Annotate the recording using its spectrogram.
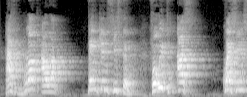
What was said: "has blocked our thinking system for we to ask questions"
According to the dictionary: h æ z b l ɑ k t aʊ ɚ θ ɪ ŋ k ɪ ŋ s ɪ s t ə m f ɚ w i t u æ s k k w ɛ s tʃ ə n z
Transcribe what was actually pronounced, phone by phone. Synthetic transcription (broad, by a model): h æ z b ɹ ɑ t aʊ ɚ t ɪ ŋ k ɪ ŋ s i s t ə m f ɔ w i t u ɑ s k k w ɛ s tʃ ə n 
